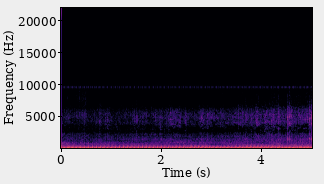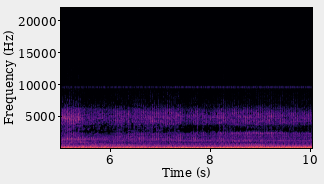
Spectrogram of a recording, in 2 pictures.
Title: It’s Alive but I have got to figure out what that noise is !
